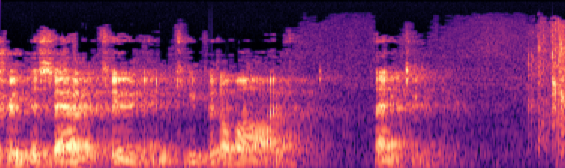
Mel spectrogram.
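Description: An elderly man speaks calmly into a microphone in a large room.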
